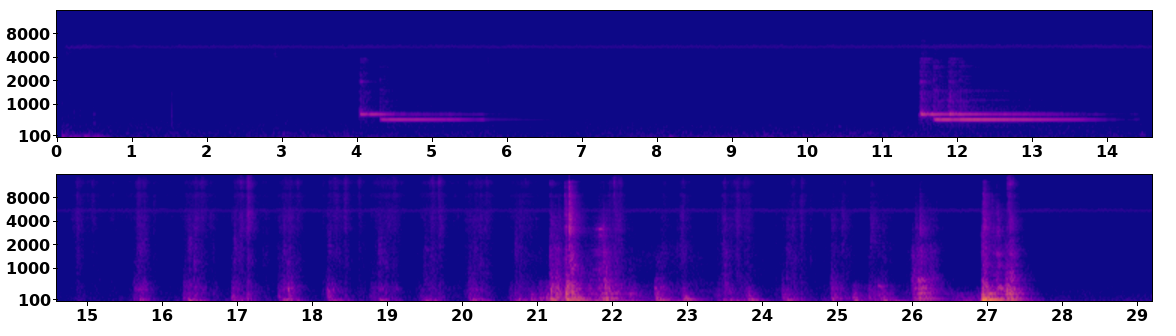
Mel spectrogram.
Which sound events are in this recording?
bell ringing, footsteps, door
